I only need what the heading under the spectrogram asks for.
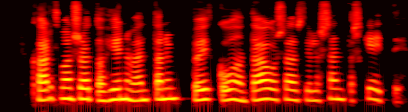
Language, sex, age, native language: Icelandic, female, 30-39, Icelandic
